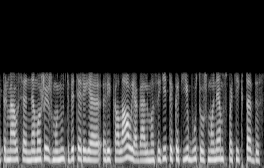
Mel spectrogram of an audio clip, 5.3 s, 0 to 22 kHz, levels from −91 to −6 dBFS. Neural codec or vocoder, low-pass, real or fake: none; 3.6 kHz; real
